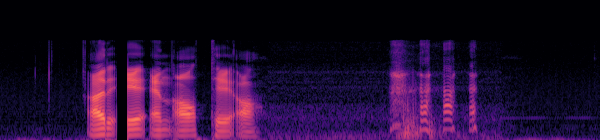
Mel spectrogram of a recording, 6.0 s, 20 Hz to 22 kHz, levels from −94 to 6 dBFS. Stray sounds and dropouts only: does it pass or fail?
fail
